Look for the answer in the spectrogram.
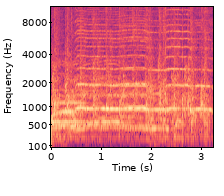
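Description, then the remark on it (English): An audience cheers loudly and steadily for a guest who opened a record store at age 19, a dense roar of voices with high shouts and whoops layered on top, sustained without a break for the whole stretch. “Come on, make some noise for that, God damn it!”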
